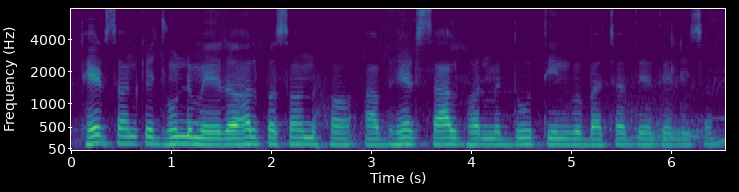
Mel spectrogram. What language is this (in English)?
Bhojpuri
